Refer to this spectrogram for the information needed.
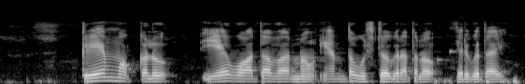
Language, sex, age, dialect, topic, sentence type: Telugu, male, 18-24, Utterandhra, agriculture, question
